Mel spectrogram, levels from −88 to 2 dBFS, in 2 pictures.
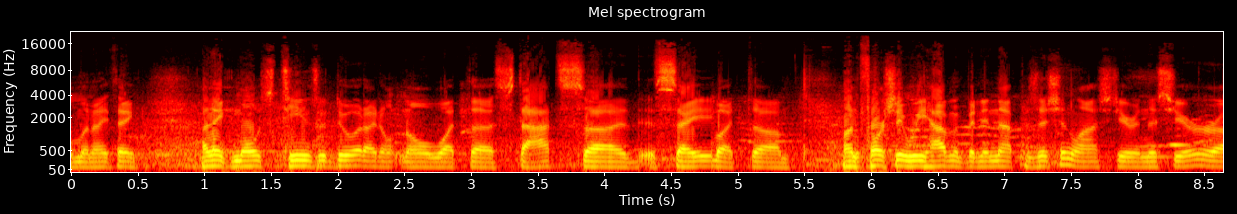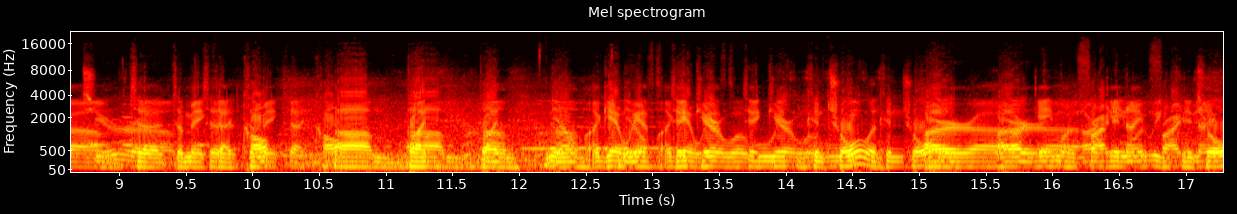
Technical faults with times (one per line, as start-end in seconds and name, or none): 4.73-4.82 burst of packet loss
5.90-5.93 short concealed packet loss
8.73-17.28 doubled audio track
14.81-14.89 burst of packet loss
16.37-16.41 short concealed packet loss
